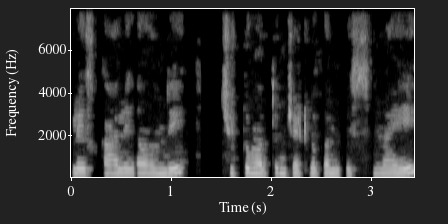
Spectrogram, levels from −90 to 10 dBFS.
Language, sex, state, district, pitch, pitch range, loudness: Telugu, female, Telangana, Karimnagar, 225 Hz, 220-230 Hz, -22 LUFS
